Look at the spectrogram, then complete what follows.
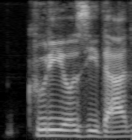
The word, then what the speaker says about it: curiosidade: Há quem diga que alimenta a alma, que sacia a curiosidade humana. Curiosidade humana. Então, o U e o O de curiosidade têm o mesmo som?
